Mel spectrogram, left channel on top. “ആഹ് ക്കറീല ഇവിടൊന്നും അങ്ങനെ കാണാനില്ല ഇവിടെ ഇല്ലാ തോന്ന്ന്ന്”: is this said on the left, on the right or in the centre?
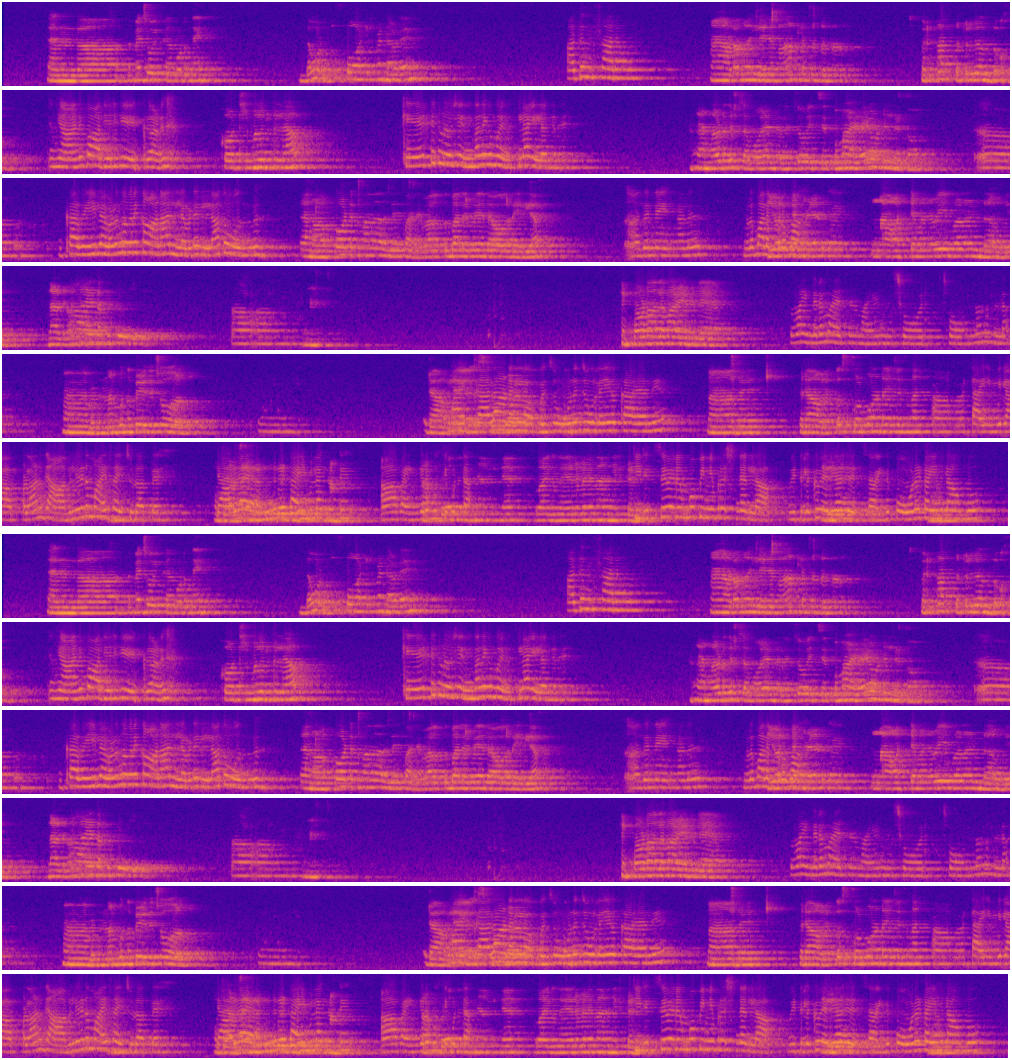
Left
